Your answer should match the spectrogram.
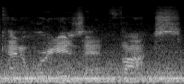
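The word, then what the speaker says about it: faux: Fox. I mean, what the is that? What kind of word is that? Fox. F A U X. You sound like you're saying fox. The animal fox.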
